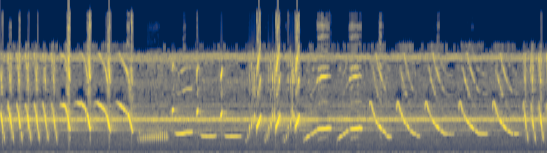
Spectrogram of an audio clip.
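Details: Canary song meant to train young birds to sing: busy mix of sharp swooping whistles, a short buzzy burst, and flowing rising-and-falling slurred notes over a constant high tone.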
